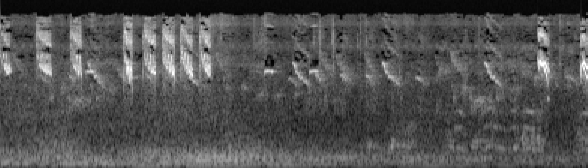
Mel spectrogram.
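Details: A weaver from Bima, West Nusa Tenggara, learning its calls, gives a string of high, thin chirps and quick downward-sweeping notes, several a second in uneven bursts, over a faint low murmur.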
